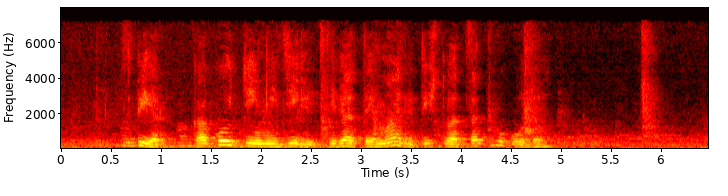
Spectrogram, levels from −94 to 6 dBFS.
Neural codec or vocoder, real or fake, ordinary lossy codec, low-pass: vocoder, 44.1 kHz, 128 mel bands, Pupu-Vocoder; fake; MP3, 64 kbps; 7.2 kHz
